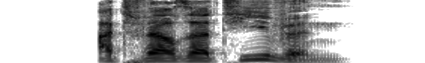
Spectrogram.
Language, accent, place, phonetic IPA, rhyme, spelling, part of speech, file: German, Germany, Berlin, [atvɛʁzaˈtiːvn̩], -iːvn̩, adversativen, adjective, De-adversativen.ogg
- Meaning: inflection of adversativ: 1. strong genitive masculine/neuter singular 2. weak/mixed genitive/dative all-gender singular 3. strong/weak/mixed accusative masculine singular 4. strong dative plural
